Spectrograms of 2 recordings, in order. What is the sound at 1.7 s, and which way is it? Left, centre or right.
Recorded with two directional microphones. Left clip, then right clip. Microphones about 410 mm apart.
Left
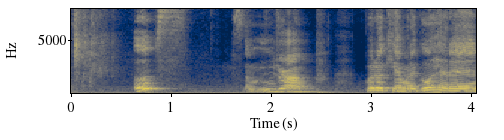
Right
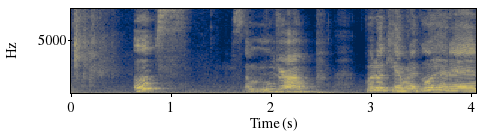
A man's voice, centre.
